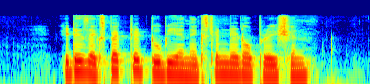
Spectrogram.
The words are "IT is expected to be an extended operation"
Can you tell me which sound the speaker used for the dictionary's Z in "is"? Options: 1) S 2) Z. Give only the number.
2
